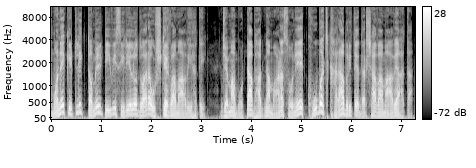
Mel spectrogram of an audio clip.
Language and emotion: Gujarati, disgusted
